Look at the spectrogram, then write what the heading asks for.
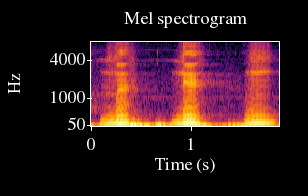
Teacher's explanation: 발음해 보시면 약간 코가 울리는 소리가 날 겁니다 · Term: 콧소리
